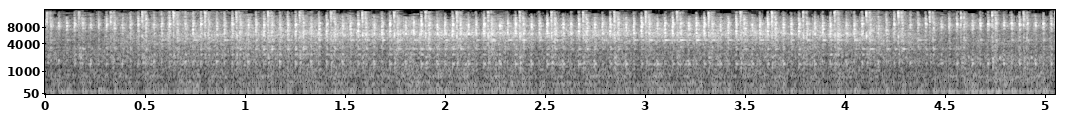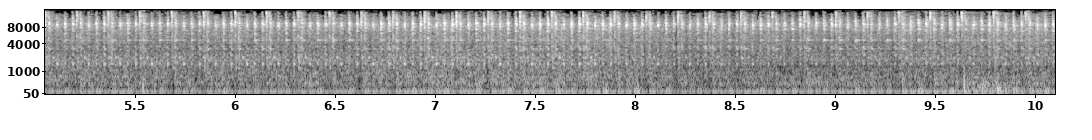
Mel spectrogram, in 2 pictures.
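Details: VW Golf GTI Mk5, PCV valve and cam follower just replaced: steady idle with quick, fairly even ticking over the engine; unidentified engine noise, source unclear.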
